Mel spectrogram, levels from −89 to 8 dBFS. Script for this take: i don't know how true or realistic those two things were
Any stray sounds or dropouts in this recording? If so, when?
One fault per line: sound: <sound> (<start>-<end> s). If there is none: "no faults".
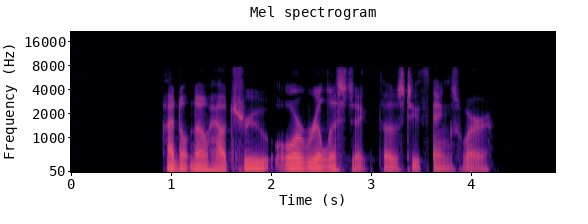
sound: dropout (3.6-3.6 s)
